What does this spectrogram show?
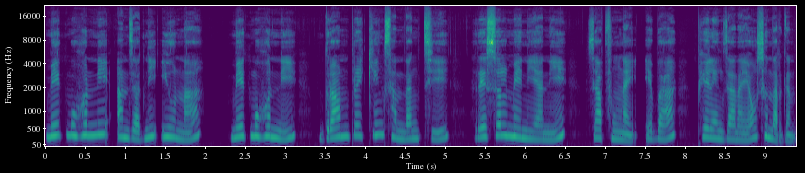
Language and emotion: Bodo, neutral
